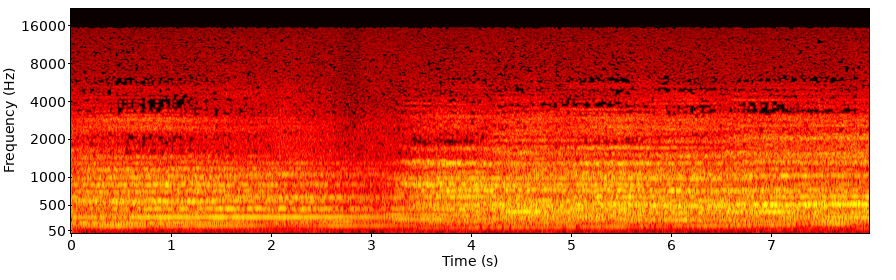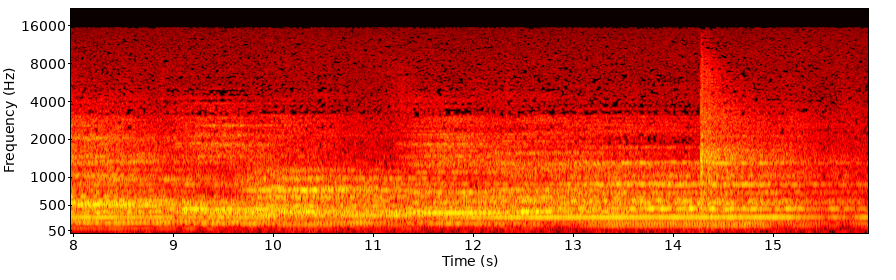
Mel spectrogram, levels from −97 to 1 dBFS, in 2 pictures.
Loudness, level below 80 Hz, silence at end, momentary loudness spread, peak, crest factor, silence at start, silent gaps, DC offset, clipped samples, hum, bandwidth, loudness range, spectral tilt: -29 LUFS; -66 dBFS; 0 s; 6 LU; -10 dBFS; 18 dB; 0 s; none; under 0.1%; under 0.1%; none; 15.5 kHz; 3 LU; -5 dB/octave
